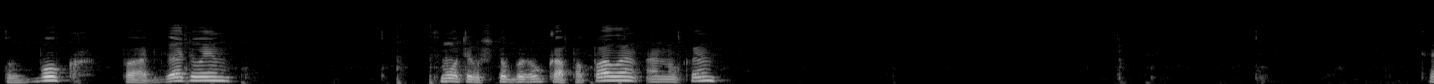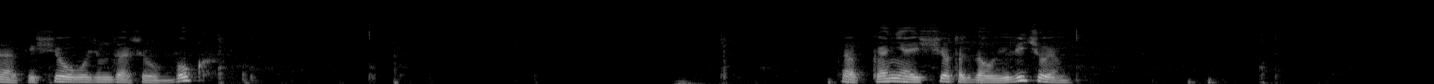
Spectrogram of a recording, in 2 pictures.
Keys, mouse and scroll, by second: 0.9 click, 2.5-3.9 middle drag, 3.9-4.4 scroll down 1, 4.4-4.8 scroll up 1, 5.6-6.4 drag, 6.4-6.9 middle drag, 9.2-11.3 drag, 11.6-12.6 scroll up 1, 12.6-15.0 scroll down 1, 15.0-16.7 drag, 16.9-18.1 middle drag, 16.9-18.1 scroll up 1, 19.9-21.8 drag, 24.3-25.7 middle drag.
